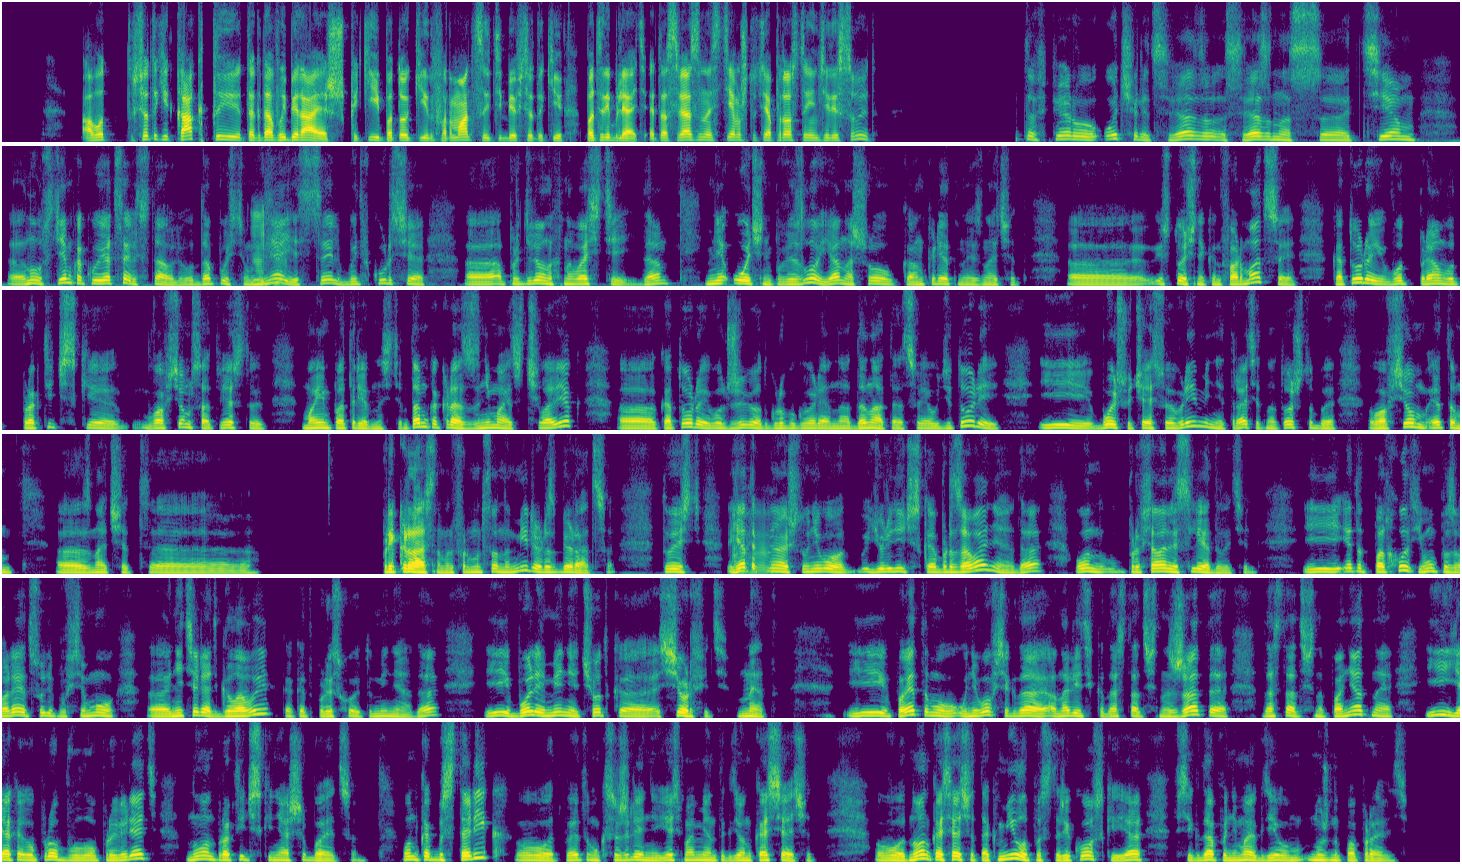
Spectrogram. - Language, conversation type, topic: Russian, podcast, Какие приёмы помогают не тонуть в потоке информации?
- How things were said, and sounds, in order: tapping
